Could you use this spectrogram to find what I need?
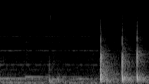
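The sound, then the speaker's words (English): Four sharp knocks on an apartment door in an apartment block with no doorbells, quick and evenly spaced, preceded by one softer tap, all over a low steady hum with no talking. “What, no doorbells in this apartment block?”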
